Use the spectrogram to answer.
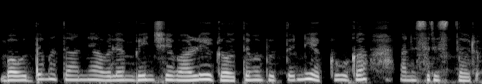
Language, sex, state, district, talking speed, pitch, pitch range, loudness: Telugu, female, Andhra Pradesh, Srikakulam, 110 wpm, 200 Hz, 195-215 Hz, -16 LUFS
